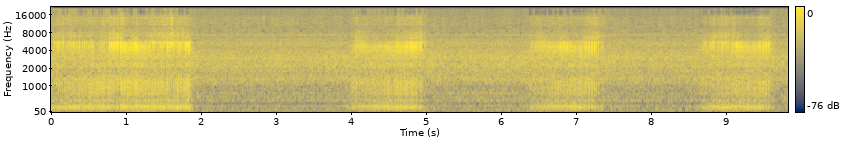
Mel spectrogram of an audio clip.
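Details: A cat snores in its sleep, a wavering low buzz on each breath, the first snore long and doubled, then three shorter rasps spaced about two and a half seconds apart.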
